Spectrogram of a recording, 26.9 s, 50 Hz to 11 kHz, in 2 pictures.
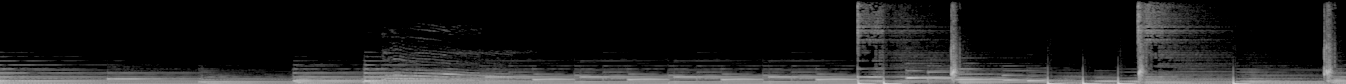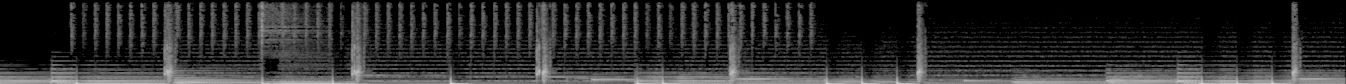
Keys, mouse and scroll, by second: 2.2 right click, 2.8 middle click, 3.9 middle click, 4.3-5.4 scroll up 1, 5.5 click, 9.3 click, 9.6 scroll down 3, 11.1 click, 11.8-12.3 typing, 12.3 Return, 13.3 middle click, 14.2 F3, 15.7 alt+w, 16.2 alt+w, 17.3 alt+w, 19.2 alt+w, 20.3 F3, 21.1 middle click, 22.1-22.7 scroll up 1, 22.7 middle click, 22.7 scroll up 1, 23.0-24.1 scroll down 3, 23.4-24.1 scroll up 1, 24.9 scroll up 1, 25.1 click.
